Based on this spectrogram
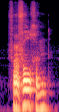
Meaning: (verb) 1. to continue, carry on 2. to persecute, pursue 3. to prosecute, sue; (noun) plural of vervolg
- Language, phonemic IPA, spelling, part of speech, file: Dutch, /vərˈvɔl.ɣə(n)/, vervolgen, verb / noun, Nl-vervolgen.ogg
